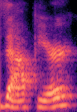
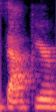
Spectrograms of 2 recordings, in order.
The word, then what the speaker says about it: Zapier: we do pronounce it zapier you can remember that by saying zapier makes you happier so pretty easy i'm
